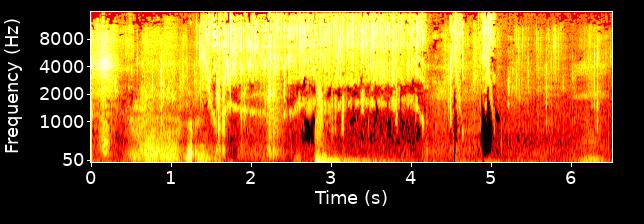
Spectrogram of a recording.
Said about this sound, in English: Well, I think over the next couple of seconds, you're going to get like some Pop Rock ASMR. I don't know if that's going to get picked up or not. I hope it does, because it's going wild.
